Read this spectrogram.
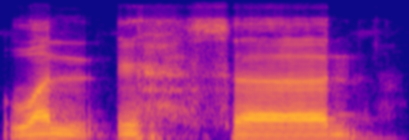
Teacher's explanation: بالعدل، عین کو وسط حلق سے نکالیں، دال ساکن ہے، قلقلہ ہوگا۔ والاحسان، ہا کو حلق سے نکالیں، سین حرف صفیریہ میں سے ہے، سیٹی کی آواز آ جائے گی۔ والاحسانی، الف خالیہ حرکت اور اس سے پہلے والے حرف سین کے اوپر زبر ہے، الف مدہ ہوگا۔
